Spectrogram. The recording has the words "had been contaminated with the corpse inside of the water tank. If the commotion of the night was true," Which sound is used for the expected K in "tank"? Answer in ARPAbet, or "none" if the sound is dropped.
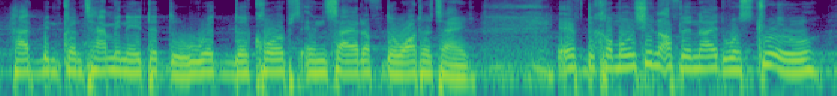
K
